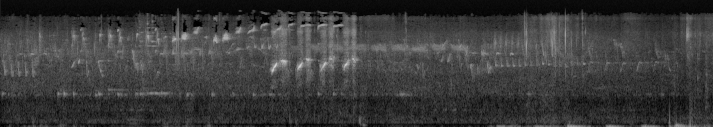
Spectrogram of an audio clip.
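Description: Small songbirds chirping and singing, with a quick run of four or five rising chirps about halfway through.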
